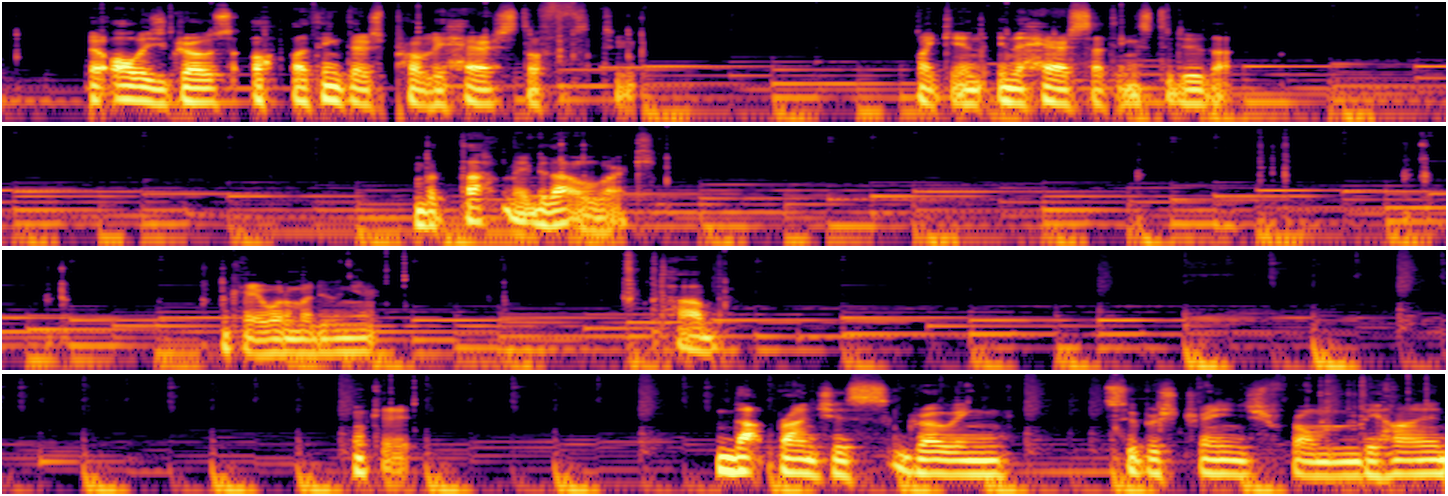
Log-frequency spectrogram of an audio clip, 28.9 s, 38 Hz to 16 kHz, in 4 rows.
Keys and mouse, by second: 0.2 click, 0.8 middle click, 1.3 click, 2.2 middle click, 2.6 shift+middle click, 3.4 click, 4.2 click, 4.8 shift+middle click, 5.4 click, 6.3 middle click, 7.2 middle click, 7.9 shift+middle click, 8.4 middle click, 9.9 Tab, 10.3 middle click, 11.8 click, 12.6 Tab, 13.2 space, 14.0 Tab, 14.4 Tab, 15.2 ctrl+Tab, 16.6 Tab, 17.0 Tab, 17.3 space, 17.8 middle click, 18.8-19.5 drag, 19.6 middle click, 20.6-21.9 middle drag, 22.3 middle click, 23.3 click, 24.4-26.6 middle drag, 27.0 shift+drag, 28.0 space.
